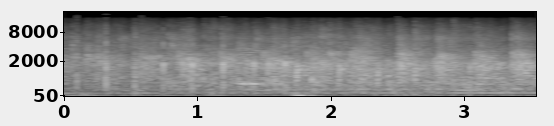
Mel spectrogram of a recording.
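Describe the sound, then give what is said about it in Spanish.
Audience applause at a live event, many hand claps merging into a steady, even wash of sound that holds for several seconds without a clear fade. “Aplauso para Leo.”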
